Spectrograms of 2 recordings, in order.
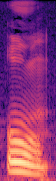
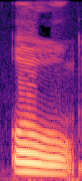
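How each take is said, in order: First: Said in the usual way. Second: ओम with the ओ held very long, slow; teacher holding ओम long to show a pluta vowel; drawn-out pluta vowel. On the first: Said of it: "क्या है?". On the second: Shown as a demonstration. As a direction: stretch the vowel of ओम to three times its length. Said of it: "तिगुना समय लगता है".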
